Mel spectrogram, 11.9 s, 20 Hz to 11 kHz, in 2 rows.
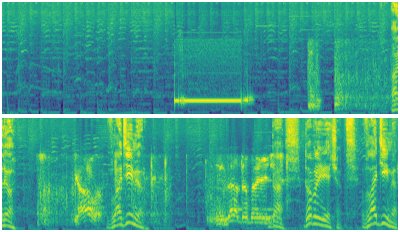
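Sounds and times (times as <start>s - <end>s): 
telephone dial tone as a call is placed: 2.6s - 3.8s
speech: 5.8s - 6.2s, 7.1s - 8.2s, 9.2s - 11.8s.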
